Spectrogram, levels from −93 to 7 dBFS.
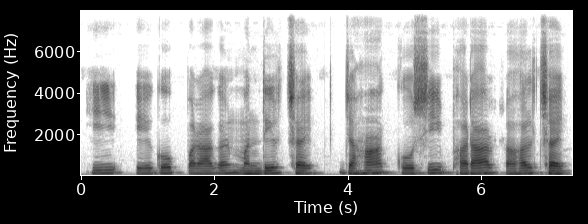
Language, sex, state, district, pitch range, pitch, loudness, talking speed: Maithili, male, Bihar, Samastipur, 125-140 Hz, 130 Hz, -17 LUFS, 80 wpm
